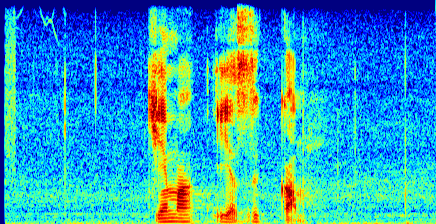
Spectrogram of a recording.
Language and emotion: Russian, neutral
